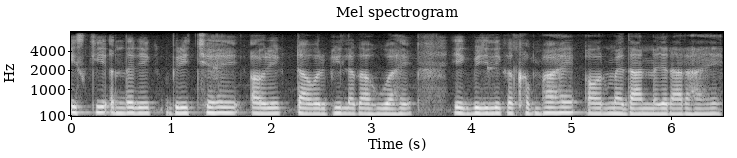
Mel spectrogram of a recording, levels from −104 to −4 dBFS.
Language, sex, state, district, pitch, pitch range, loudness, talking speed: Hindi, female, Uttar Pradesh, Etah, 180 Hz, 175-190 Hz, -16 LUFS, 210 wpm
